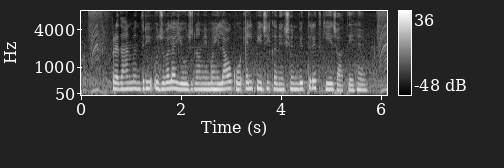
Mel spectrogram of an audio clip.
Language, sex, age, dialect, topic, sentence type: Hindi, female, 18-24, Hindustani Malvi Khadi Boli, agriculture, statement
